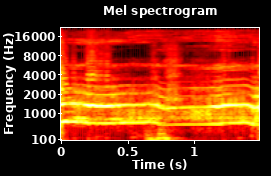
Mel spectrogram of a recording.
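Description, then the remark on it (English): A person lets out a loud, sustained, howl-like primal scream therapy scream lasting about a second and a half, steady in pitch, with no talking over it. “And they practice this particular technique called primal scream therapy. Right. So you just go...”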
